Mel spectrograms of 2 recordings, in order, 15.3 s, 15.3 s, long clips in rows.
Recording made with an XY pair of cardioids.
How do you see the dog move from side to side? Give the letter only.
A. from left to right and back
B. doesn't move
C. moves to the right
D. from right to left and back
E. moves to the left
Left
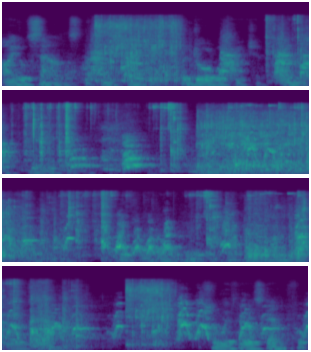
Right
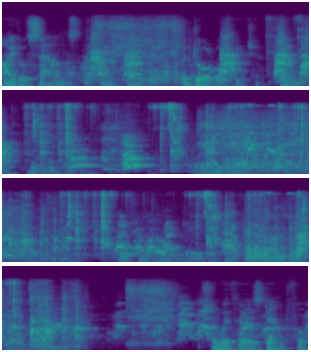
E.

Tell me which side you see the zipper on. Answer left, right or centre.
centre.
